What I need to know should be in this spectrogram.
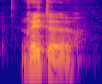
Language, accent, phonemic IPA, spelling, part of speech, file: French, France, /ʁe.tœʁ/, rhéteur, noun, LL-Q150 (fra)-rhéteur.wav
- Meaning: rhetorician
